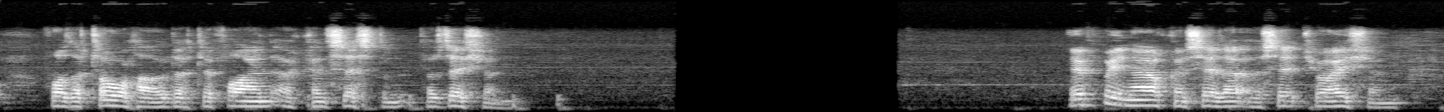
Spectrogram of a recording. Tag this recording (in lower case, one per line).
speech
